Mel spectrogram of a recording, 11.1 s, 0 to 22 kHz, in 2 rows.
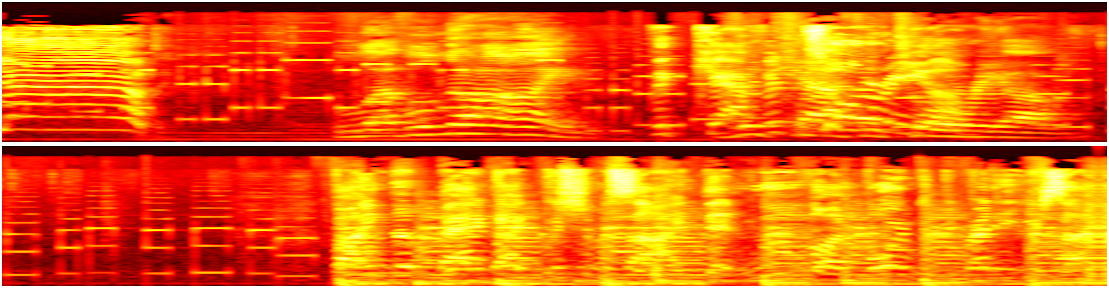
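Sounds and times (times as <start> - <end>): retro video game beeps: 0.7 - 7.3
person talking: 1.7 - 5.5.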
